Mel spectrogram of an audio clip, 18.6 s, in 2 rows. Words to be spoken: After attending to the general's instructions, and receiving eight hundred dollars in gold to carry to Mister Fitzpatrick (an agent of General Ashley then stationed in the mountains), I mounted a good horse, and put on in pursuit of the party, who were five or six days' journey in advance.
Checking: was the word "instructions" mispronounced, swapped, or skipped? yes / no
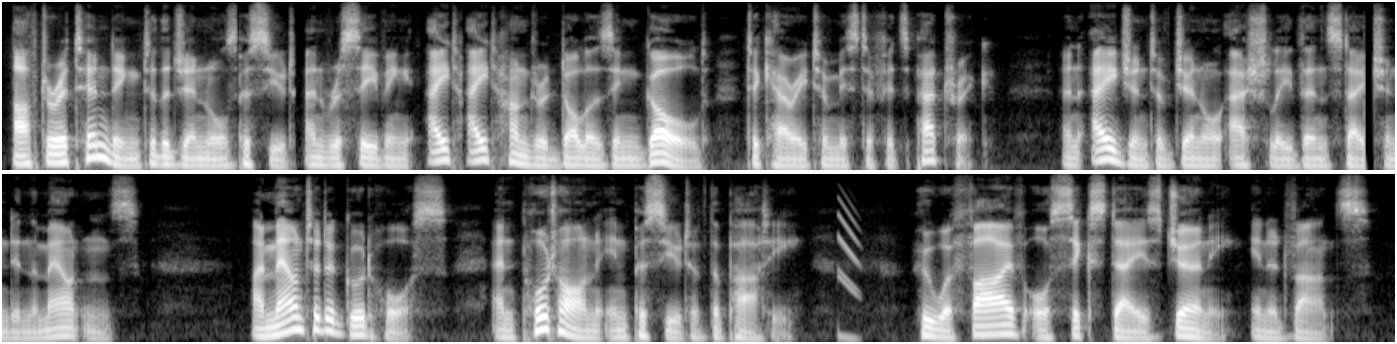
yes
